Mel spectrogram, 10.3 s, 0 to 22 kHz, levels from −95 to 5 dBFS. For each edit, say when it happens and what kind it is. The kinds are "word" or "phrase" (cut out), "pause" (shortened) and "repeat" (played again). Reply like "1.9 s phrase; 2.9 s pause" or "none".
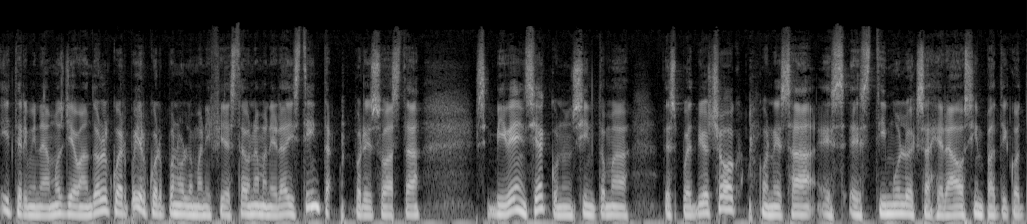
3.9 s phrase; 4.9 s word; 5.5 s word; 7.0 s word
